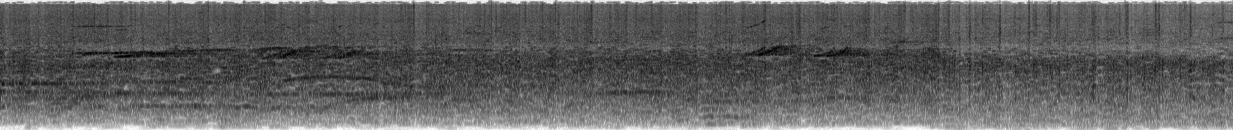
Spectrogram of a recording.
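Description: Audience applause: steady, dense clapping from many people that slowly eases off.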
